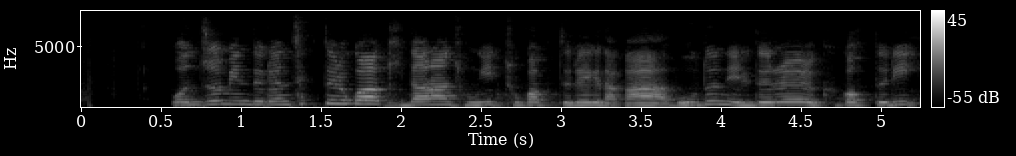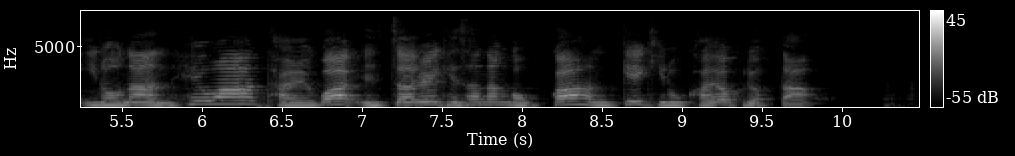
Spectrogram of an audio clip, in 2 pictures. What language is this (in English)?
Korean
